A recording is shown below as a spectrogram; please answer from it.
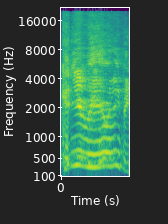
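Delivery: mock yelling at a very high pitch. Recounting yelling to a mate while his ears were ringing: retelling a yell. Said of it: "I'm yelling".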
